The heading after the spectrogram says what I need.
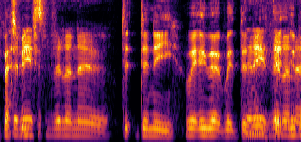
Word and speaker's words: Denis: Denis Villeneuve. You spell it like Dennis, but it's Denis.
